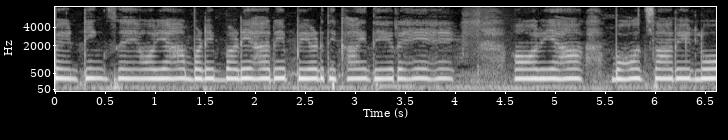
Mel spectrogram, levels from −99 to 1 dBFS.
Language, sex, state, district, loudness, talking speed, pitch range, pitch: Hindi, female, Bihar, West Champaran, -15 LUFS, 155 wpm, 325-330 Hz, 325 Hz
